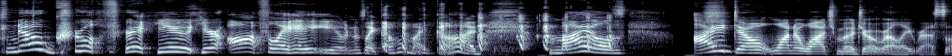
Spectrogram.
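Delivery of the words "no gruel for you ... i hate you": high, berating yell, acted out. Recounting a wrestling match, voicing Breeze yelling at his opponent: imitating Breeze yelling. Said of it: "Breeze is like yelling at him like".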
